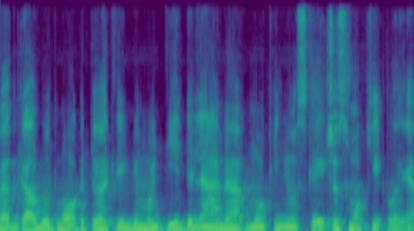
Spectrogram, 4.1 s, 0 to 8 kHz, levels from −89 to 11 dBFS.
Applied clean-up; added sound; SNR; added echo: neural separator model SepFormer DNS4.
